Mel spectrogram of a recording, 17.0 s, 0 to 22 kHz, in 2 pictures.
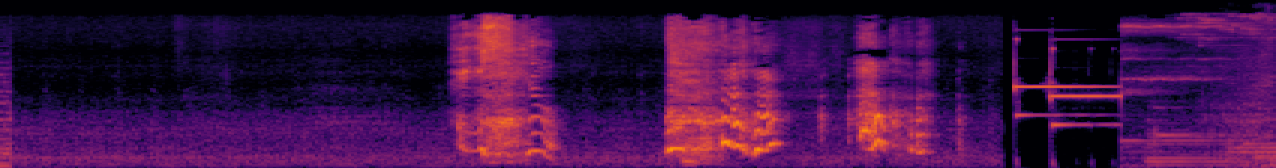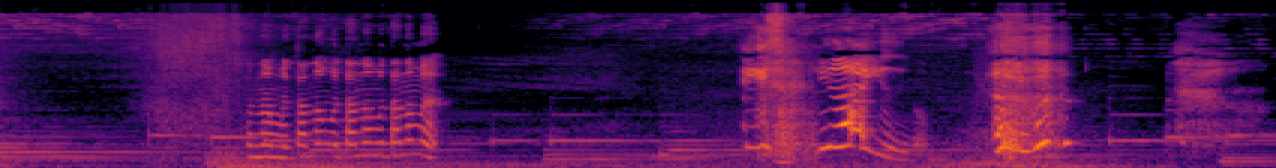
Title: Cute Japaneze girls sneezing くしゃみ35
